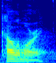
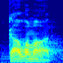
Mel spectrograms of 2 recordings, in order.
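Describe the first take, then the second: First: It is said with standard American pronunciation. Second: It is said with Italian-American dialect pronunciation. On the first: "What is it?" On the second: "Galamad, another one"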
